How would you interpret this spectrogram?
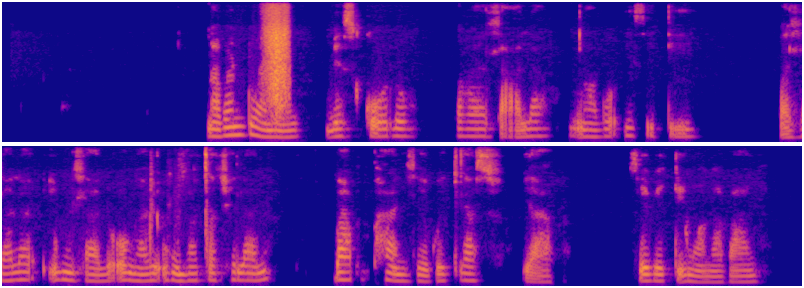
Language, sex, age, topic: North Ndebele, female, 36-49, education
